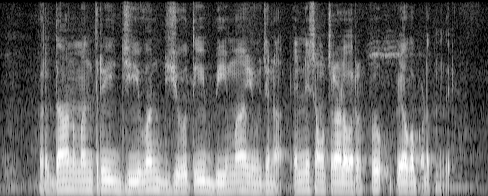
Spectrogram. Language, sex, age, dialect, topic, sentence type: Telugu, male, 18-24, Utterandhra, banking, question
